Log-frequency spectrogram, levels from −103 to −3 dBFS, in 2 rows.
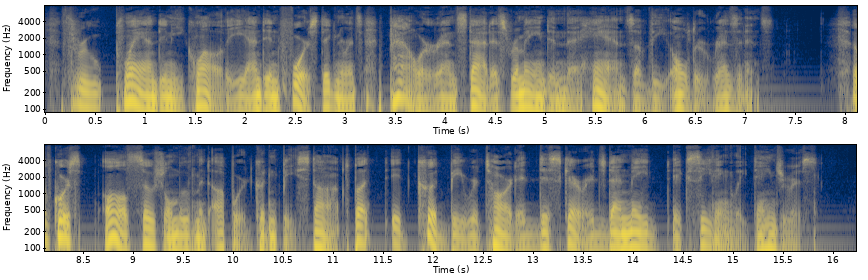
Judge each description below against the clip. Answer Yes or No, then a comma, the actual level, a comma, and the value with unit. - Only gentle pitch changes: No, average, 4.0 semitones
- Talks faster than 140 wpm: No, slow, 135 wpm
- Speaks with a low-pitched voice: Yes, very low, 80 Hz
